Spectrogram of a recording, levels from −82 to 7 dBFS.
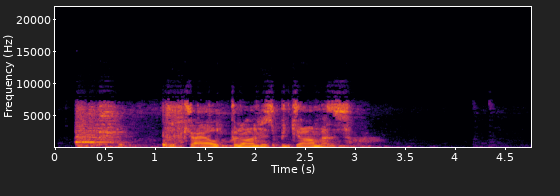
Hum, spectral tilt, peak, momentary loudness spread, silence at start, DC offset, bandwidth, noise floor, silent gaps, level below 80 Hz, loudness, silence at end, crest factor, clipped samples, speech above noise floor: none; -3 dB/octave; -4 dBFS; 10 LU; 0.2 s; under 0.1%; 10.5 kHz; -68 dBFS; none; -58 dBFS; -19 LUFS; 1.5 s; 18 dB; under 0.1%; 49 dB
